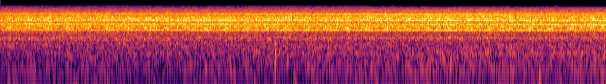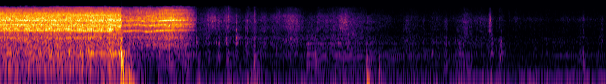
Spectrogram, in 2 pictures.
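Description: Cordless drill with a one-inch hole saw cutting through the side of a plastic bucket: a loud, steady whine that stops suddenly about seven seconds in. Faint clicks and handling follow.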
